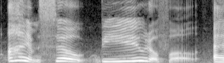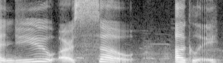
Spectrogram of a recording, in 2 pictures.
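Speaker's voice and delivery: slow, sneering emphasis; drawn-out taunt. A narrator's reading. Kitten sneering at the puppy, slow and high. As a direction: stretch the insult out.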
